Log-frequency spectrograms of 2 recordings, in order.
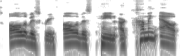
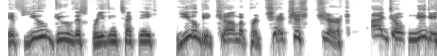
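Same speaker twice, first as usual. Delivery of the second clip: high-pitched mock tirade; mock yelling; 6 semitones higher than usual. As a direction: rant indignantly, without real shouting. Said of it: "He just starts yelling".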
